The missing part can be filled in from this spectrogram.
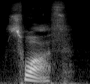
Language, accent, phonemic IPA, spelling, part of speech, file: English, US, /swɑθ/, swath, noun, En-us-swath.ogg
- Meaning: 1. The track cut out by a scythe in mowing 2. A broad sweep or expanse, such as of land or of people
